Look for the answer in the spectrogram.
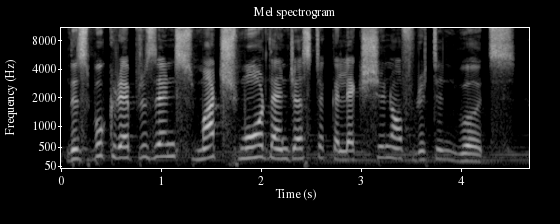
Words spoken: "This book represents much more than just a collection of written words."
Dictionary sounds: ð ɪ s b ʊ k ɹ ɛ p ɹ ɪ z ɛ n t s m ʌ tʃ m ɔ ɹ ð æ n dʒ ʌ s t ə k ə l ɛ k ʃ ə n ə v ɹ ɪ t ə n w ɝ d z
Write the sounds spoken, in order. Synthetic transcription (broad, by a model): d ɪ s b ʊ k ɹ ɛ p ɹ ɪ z ɛ n t s m ʌ tʃ m ɔ ɹ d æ n dʒ ʌ s t ə k ə l ɛ k ʃ ə n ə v ɹ ɪ t ə n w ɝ d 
